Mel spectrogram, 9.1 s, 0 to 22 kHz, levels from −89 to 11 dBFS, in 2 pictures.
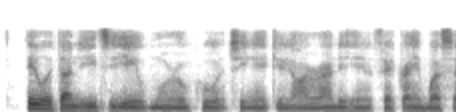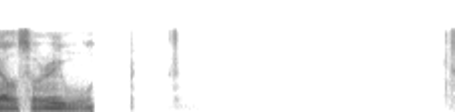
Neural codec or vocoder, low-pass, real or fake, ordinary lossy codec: codec, 16 kHz, 0.5 kbps, FunCodec, trained on LibriTTS, 25 frames a second; 7.2 kHz; fake; Opus, 64 kbps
